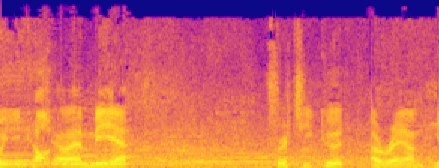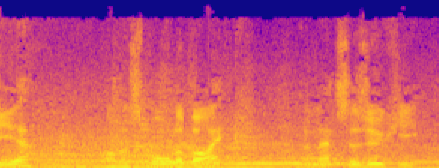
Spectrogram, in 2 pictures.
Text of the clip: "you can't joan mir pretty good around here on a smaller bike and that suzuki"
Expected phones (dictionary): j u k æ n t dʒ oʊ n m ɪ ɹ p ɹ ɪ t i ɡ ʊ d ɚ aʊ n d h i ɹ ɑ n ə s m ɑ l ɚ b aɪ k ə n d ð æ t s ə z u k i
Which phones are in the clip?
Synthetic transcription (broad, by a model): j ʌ k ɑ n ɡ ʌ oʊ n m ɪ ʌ p ɹ ɪ t i ɡ ʊ d ɚ aʊ n d h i ɹ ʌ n ə s m ɑ l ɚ b aɪ k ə n ð æ t s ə z u k i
